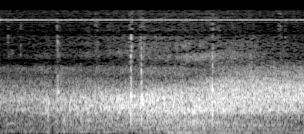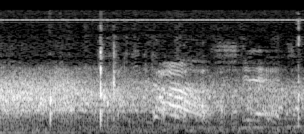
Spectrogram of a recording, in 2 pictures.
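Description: Pickleball paddles popping against plastic balls, several sharp single hits scattered through, over a rush of noise that swells and fades over a few seconds. Voices come in near the end.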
